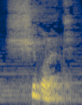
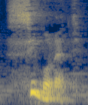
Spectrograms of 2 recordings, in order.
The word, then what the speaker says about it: Xibolete: Os gileaditas a pronunciavam chiolete, mas os efraimitas da tribo de Efraim, devido ao soltaque, diziam cibolete, não conseguindo falar igual aos de Giliade.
